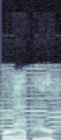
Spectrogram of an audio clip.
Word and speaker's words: Napier: Yeah, Napier, just like it's spelled.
